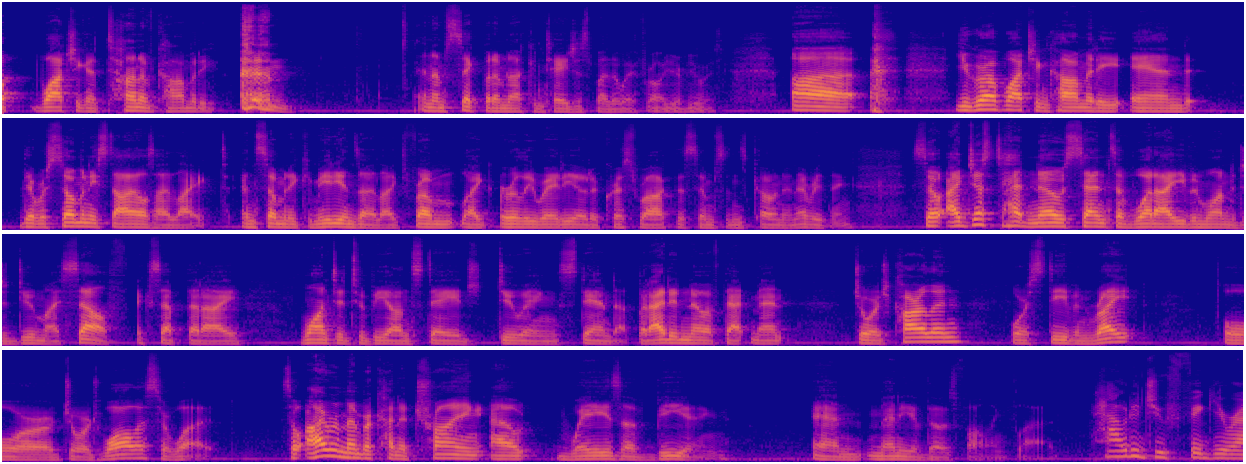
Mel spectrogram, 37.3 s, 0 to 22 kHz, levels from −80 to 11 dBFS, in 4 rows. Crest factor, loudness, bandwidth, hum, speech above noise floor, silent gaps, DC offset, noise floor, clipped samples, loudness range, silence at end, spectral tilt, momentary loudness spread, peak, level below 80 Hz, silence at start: 20 dB; -21 LUFS; over 20 kHz; none; 32 dB; none; under 0.1%; -52 dBFS; under 0.1%; 9 LU; 0 s; -5.5 dB/octave; 17 LU; 0 dBFS; -60 dBFS; 0 s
